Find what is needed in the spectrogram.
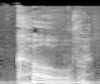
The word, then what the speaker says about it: Cobh: And which is Cove, but it's, believe it or not, spelled C-O-B as in boy, H. And before we got there, how do you pronounce C-O-B-H? And our taxi driver said it's Cove, like C-O-V-E.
